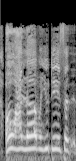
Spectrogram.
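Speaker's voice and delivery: high, loud mock fan gush. Fan meeting a celebrity, high loud gush. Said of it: "when you meet them".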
